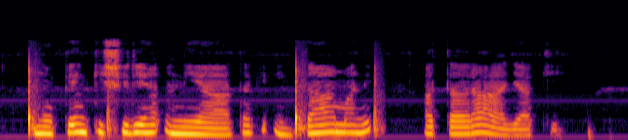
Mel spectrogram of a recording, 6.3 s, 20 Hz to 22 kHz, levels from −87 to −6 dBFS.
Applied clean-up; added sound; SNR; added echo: none; Walk, footsteps; 10 dB; none.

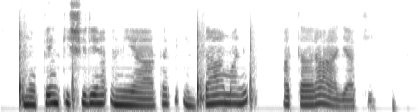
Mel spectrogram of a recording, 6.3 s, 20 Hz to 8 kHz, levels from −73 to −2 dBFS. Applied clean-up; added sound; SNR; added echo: neural mask model RNNoise.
